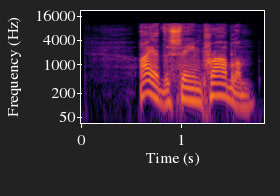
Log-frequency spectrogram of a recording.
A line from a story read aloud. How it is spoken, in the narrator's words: Sabrina said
